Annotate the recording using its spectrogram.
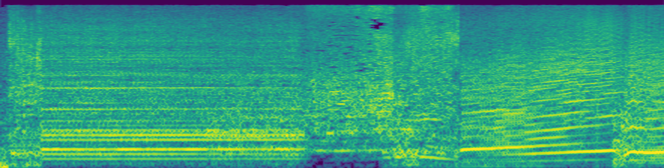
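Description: A racing engine holding a steady speed, dropping off about two seconds in, then revving up again in rising sweeps near the end.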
